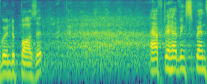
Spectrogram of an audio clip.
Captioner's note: laughter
